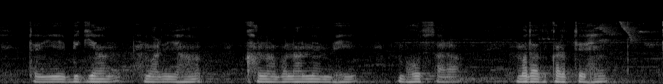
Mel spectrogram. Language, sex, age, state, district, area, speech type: Hindi, male, 30-45, Bihar, Madhepura, rural, spontaneous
